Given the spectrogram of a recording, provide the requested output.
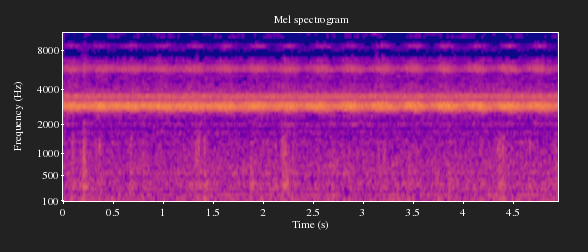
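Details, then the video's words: Lake Arrowhead crickets in California keep up a fast, even, high-pitched pulsing chirp, with a few soft low knocks and thumps underneath. "Serenity sounds crickets chirping lake arrowhead"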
